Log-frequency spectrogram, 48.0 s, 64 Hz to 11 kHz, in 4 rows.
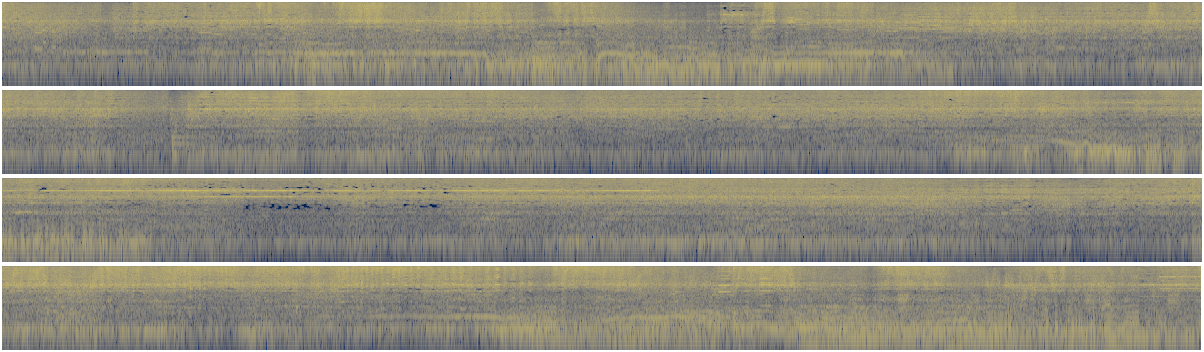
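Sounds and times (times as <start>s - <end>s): noisy synth texture: 0.0s - 12.0s, 21.2s - 26.4s, 35.9s - 47.9s
low swooping synth tones: 21.7s - 26.1s, 40.2s - 47.9s.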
